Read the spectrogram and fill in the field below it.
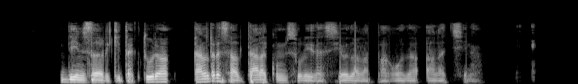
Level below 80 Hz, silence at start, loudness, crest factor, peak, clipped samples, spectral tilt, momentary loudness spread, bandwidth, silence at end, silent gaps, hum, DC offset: -46 dBFS; 0.6 s; -16 LUFS; 18 dB; 0 dBFS; under 0.1%; -5 dB/octave; 12 LU; 8 kHz; 1 s; 1.87-1.94 s; none; under 0.1%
